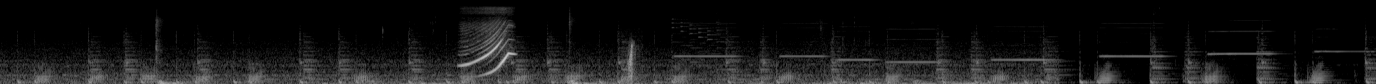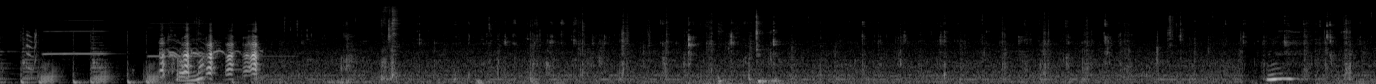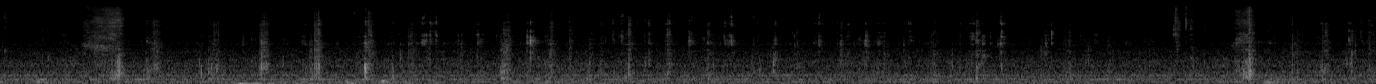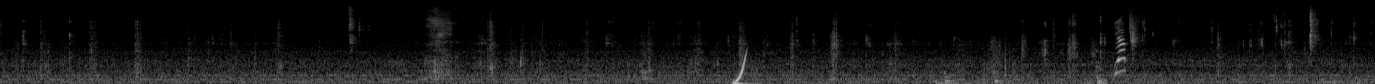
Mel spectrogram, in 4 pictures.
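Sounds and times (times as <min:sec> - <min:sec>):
chewing with wet mouth clicks: 0:16.6 - 0:27.7, 0:29.0 - 0:39.6, 0:40.3 - 0:44.2, 0:44.8 - 0:45.1, 0:46.0 - 0:55.0.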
